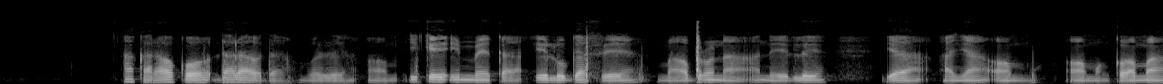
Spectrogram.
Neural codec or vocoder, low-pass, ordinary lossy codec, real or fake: none; 10.8 kHz; MP3, 32 kbps; real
